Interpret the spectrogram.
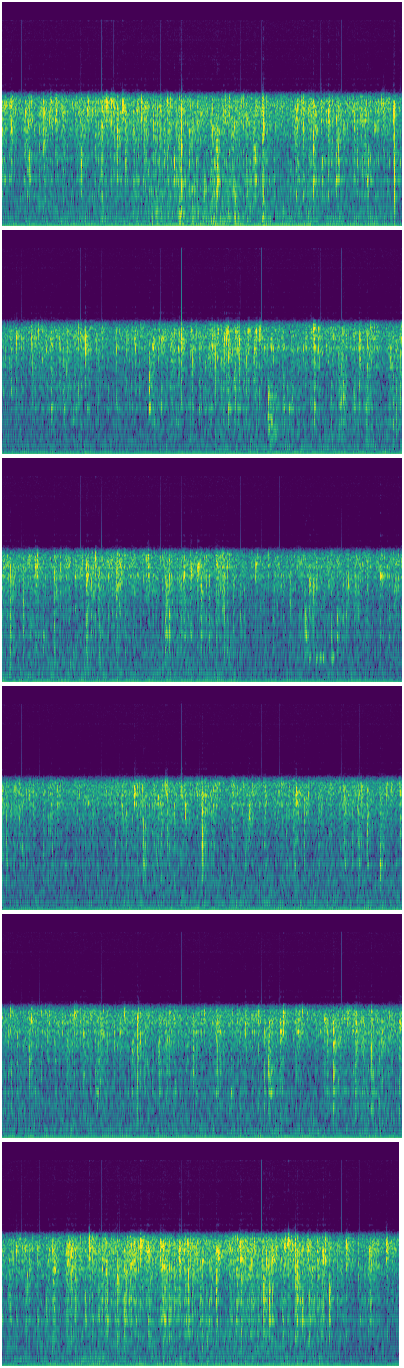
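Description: Raw ground pork sizzling and crackling in hot oil in a wok over chopped garlic. It starts sharply as the meat goes in, is loudest for the first few seconds, settles to a steady sizzle and swells again near the end.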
